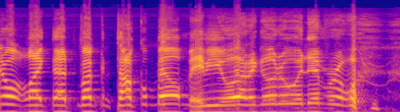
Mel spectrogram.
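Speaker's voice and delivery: loud, very high pro-wrestling promo shout. Imagining what Matt would say back: Macho Man Randy Savage-like voice. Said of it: "You sound like Macho Man Randy Savage".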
